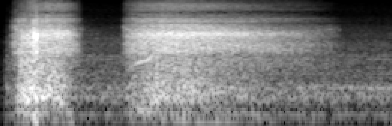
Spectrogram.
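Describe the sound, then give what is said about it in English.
Two breathy inhales through the nose during a calming breathing exercise: a short, sharp sniff, a brief pause, then a longer, steadier intake that fades gradually, with no talk. “I breathe. Two inhales through the nose”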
